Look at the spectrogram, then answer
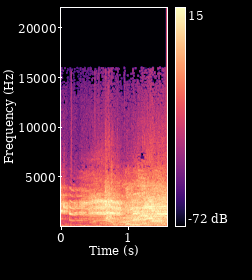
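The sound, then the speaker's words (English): A canary squawks loudly and harshly in one continuous, shrill outburst lasting under two seconds, growing rougher and more warbling toward the end, with no talking. “That bird again. Shut up, you molting pest.”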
